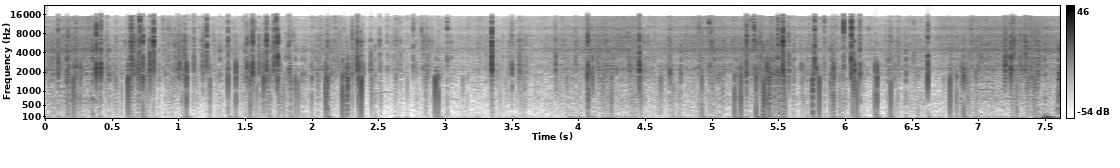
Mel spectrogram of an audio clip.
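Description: Heavy storm rain pelting down, a dense steady hiss with many sharp drop strikes close to the microphone.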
